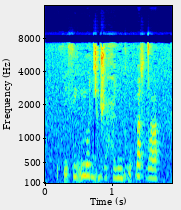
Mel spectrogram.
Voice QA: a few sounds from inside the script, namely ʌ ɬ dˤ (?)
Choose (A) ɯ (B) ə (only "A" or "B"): A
